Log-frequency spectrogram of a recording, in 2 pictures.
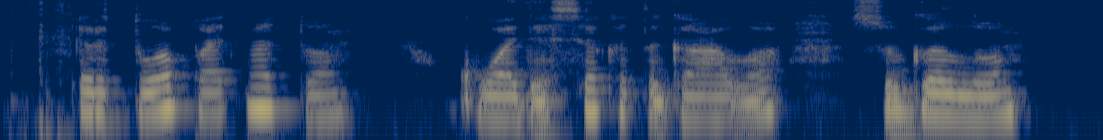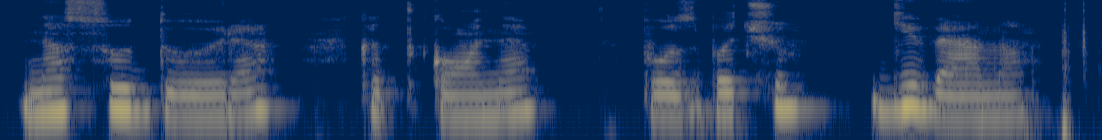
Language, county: Lithuanian, Vilnius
